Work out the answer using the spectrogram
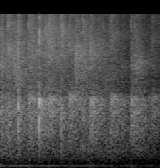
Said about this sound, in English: Let us give a round of applause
